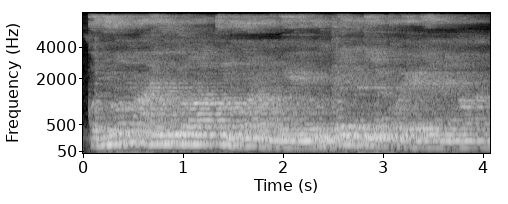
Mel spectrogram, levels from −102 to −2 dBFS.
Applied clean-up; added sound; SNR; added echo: none; Bowed string instrument; 18 dB; reverberation time 2.1 s.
